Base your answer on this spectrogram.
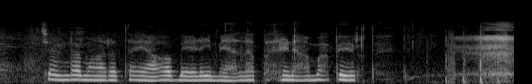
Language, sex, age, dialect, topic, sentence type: Kannada, female, 31-35, Dharwad Kannada, agriculture, question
